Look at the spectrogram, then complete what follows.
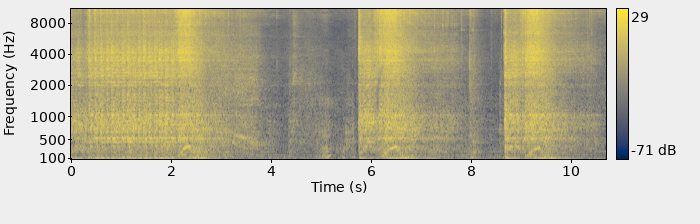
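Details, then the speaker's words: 1995 Chevy Astro 4.3L, no-start with new fuel pump, fuel pump relay bypassed giving about 62–64 psi: three starts, each a couple seconds of steady cranking then catching and running, slight misfire; the ECM's pump relay control is suspect. "crank it over it should start as long as there's no other problems"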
